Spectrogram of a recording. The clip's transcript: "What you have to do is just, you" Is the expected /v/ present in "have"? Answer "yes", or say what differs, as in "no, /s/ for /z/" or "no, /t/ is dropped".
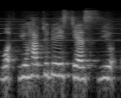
no, /f/ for /v/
